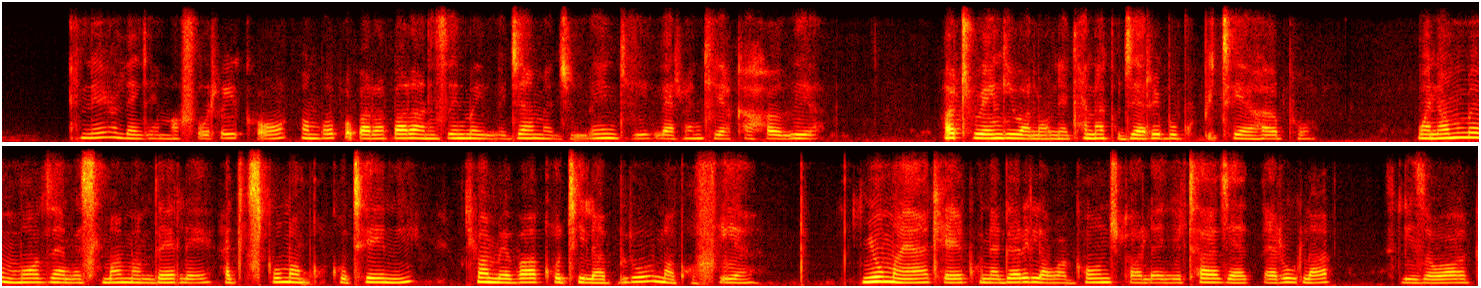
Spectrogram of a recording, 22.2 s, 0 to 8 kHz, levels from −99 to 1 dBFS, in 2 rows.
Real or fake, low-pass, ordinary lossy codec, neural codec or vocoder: fake; 7.2 kHz; Opus, 24 kbps; codec, 16 kHz, 2 kbps, X-Codec, HuBERT features, trained on LibriSpeech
